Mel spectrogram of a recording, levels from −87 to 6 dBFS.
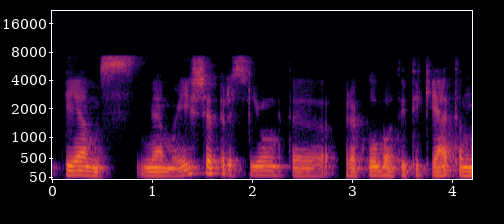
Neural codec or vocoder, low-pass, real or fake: none; 7.2 kHz; real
